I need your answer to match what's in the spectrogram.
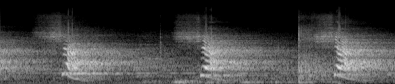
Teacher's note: pada huruf sya dilapaskan dengan mempertemukan lidah bagian tengah dengan langit-langit atas.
